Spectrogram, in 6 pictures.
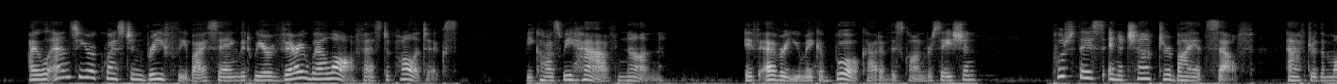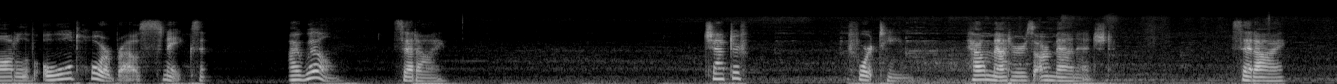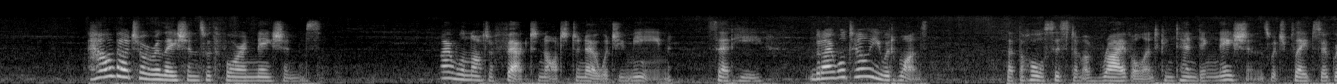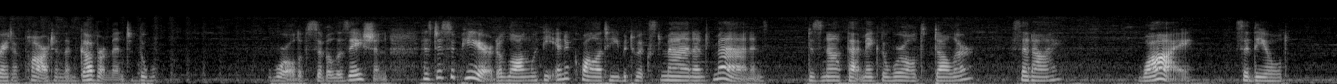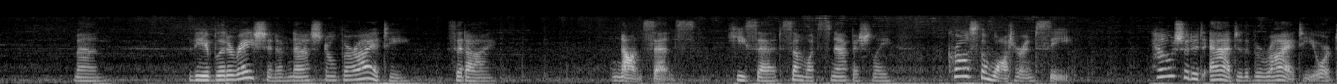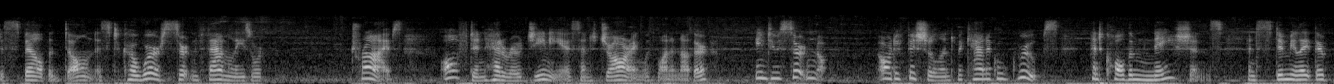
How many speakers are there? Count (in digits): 1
